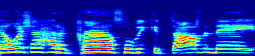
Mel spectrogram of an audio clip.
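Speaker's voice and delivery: heated, high angry outburst. Retelling getting emotional with the boys at home, imitating herself yelling angrily. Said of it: "I start yelling".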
